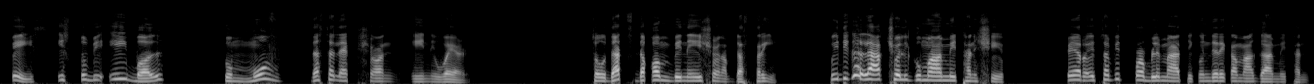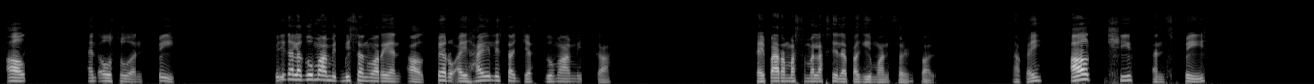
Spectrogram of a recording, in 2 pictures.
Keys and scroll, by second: 0.2 alt+space, 16.2 shift+space, 19.3 shift+space, 24.6 typing.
